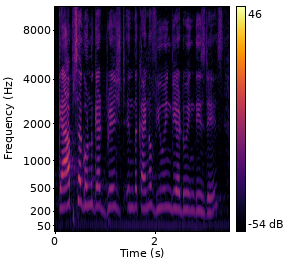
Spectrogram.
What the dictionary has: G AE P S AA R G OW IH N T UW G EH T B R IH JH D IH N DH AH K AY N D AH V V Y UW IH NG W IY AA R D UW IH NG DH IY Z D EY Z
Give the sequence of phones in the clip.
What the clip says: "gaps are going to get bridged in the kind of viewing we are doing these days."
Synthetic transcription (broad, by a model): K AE P S AA R G OW IH N T UW G EH T B R IH JH D IH N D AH K AY N D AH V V Y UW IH NG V IY AA R D UW IH NG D IY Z D EY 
